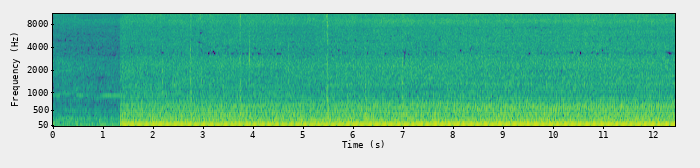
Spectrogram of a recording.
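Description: Yanmar combine harvester's diesel engine comes in abruptly about a second in, then runs steadily with a strong low hum.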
